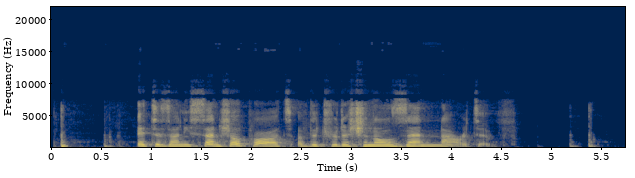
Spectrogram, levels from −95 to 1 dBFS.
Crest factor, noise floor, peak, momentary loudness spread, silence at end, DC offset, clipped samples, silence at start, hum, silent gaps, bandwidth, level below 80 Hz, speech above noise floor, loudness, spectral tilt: 16 dB; -45 dBFS; -8 dBFS; 10 LU; 0.3 s; under 0.1%; under 0.1%; 0.1 s; none; 4.80-4.85 s, 4.93-5.00 s, 5.10-5.15 s; 9.2 kHz; -68 dBFS; 22 dB; -23 LUFS; -4.5 dB/octave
